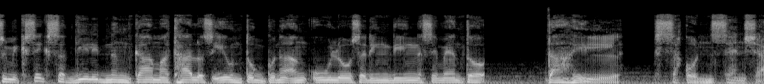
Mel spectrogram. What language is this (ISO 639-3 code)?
fil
